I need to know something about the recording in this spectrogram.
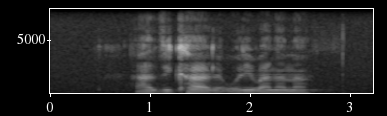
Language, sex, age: Venda, male, 23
